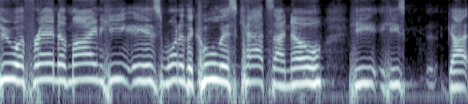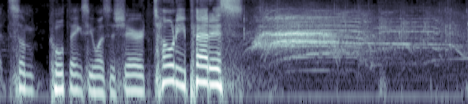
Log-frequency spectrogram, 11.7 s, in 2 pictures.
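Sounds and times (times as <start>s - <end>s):
speech: 0.0s - 9.3s
crowd cheering: 8.9s - 11.6s
audience applauding: 9.0s - 11.6s.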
